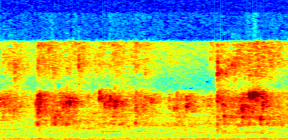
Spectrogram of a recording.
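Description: Water pours steadily into a bowl of besan batter with potato, a continuous close, even splashing gush with no talk.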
